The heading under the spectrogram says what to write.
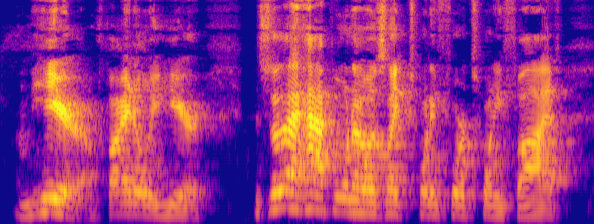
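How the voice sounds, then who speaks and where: Audible room echo surrounds a man with a fairly high pitch. He talks at a fairly quick pace, with big swings in loudness. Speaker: podcast host. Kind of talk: casual podcast conversation.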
